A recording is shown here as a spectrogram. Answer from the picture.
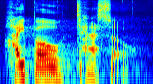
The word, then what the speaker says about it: hypotasso: So when that's transliterated, the English letters look and sound like this. Hypotasso, hypotasso.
